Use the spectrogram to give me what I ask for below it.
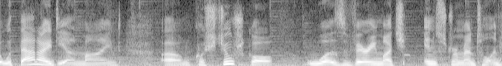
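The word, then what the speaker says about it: Kościuszko: so it makes it chip so you got Kosh Jule go we're in Copley Square and we're heading to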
